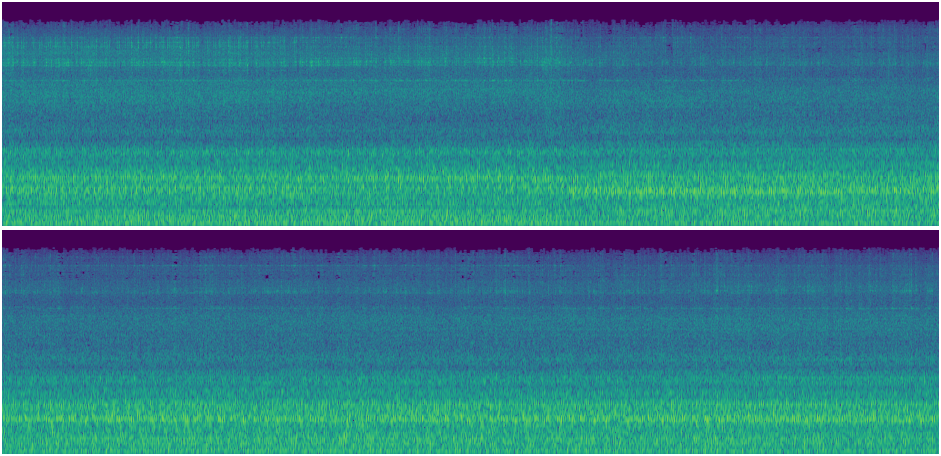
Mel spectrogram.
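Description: Diesel locomotive engine running steadily and loudly, with a hum that grows stronger about eight seconds in.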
